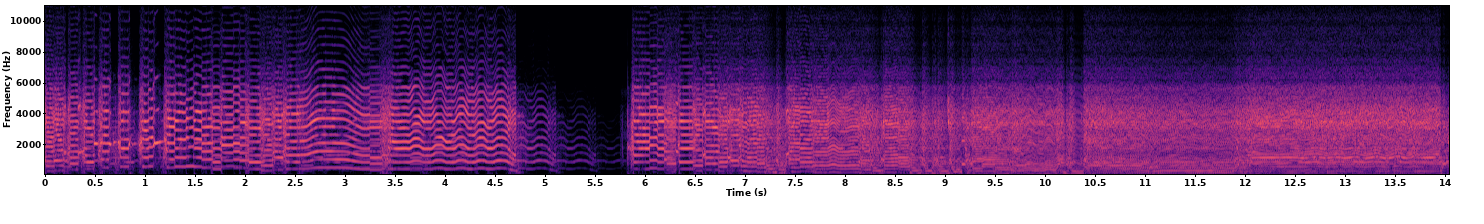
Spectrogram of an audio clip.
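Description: Distorted electric guitar through a Line 6 Helix preset with delay, loud sustained chords and bends with repeating echoes, a brief dip in the middle, then heavier riffing.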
